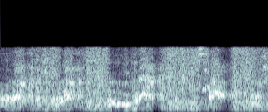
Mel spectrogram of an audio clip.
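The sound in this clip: An agitated little dog barks in repeated yapping bursts over a CB radio transmission, the sound thin and band-limited, blending into constant radio hiss and noise.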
